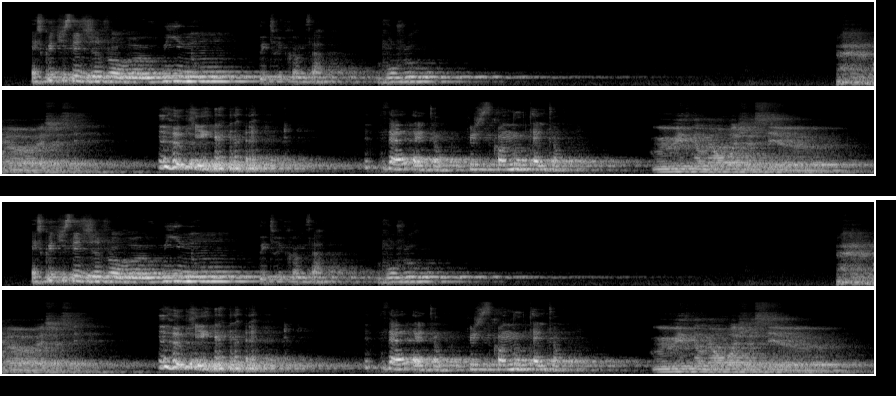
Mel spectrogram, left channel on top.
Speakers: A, on the left (about 85°); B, on the left (about 65°).
A: Est-ce que tu sais dire genre euh, oui, non, des trucs comme ça? Bonjour. <laughs>
B: Ouais, ouais, ouais, je sais.
A: Ok. <laughs> Ça va, t'as le temps. Jusqu'en août, t'as le temps.
B: Oui, oui, non, mais en vrai, je sais. Euh...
